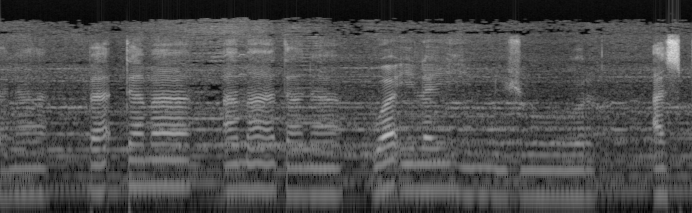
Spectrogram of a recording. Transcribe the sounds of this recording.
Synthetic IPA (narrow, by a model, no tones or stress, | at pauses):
na | batamaː | amaːt̪anaː | waʔɪlajɦɪnːʊʃuːɾ | ʔasb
